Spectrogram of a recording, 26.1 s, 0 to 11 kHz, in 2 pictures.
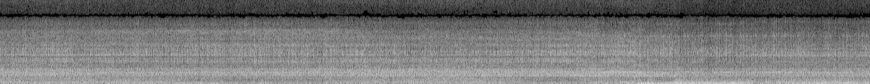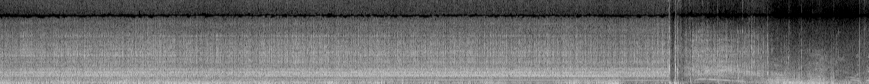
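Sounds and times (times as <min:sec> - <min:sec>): wind rushing on microphone: 0:00.0 - 0:26.0
zip line pulleys whirring: 0:00.0 - 0:26.0
sharp click: 0:23.1 - 0:23.6.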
